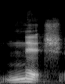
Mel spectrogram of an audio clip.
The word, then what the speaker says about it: niche: Choosing the right niche, or niche as some people pronounce it, for your membership site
